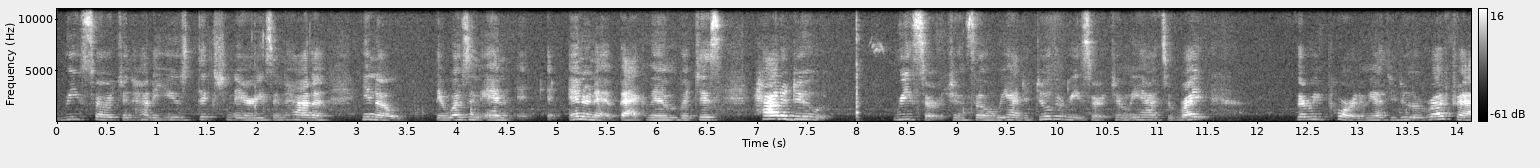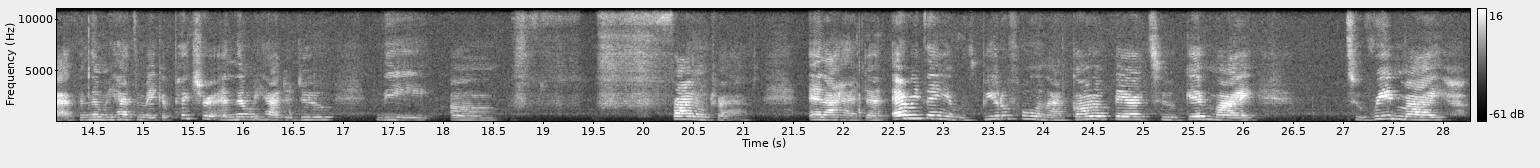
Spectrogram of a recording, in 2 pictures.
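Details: 67-year-old man who has stuttered as long as he can remember and had years of speech therapy, still with some stuttering; stuttering.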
